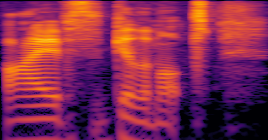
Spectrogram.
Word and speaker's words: Yves Guillemot: and utterly wrong but i believe it's pronounced ives guillermo that would be yves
